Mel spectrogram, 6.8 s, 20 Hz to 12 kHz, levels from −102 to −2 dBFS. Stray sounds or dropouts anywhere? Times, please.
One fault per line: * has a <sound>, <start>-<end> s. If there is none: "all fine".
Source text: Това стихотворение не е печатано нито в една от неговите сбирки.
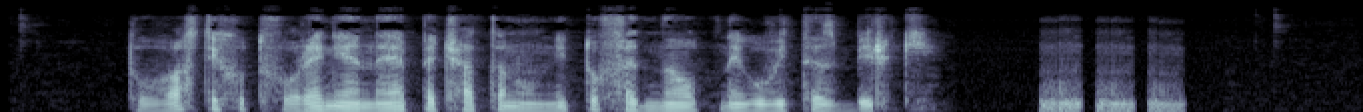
* has a laugh, 5.2-5.9 s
